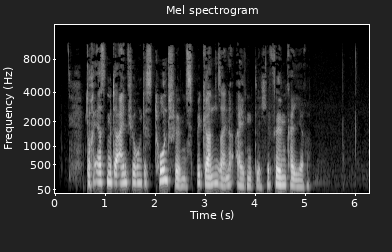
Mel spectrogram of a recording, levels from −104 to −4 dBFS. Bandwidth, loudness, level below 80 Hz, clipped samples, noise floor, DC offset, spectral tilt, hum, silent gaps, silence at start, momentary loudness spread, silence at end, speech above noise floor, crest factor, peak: 11.5 kHz; -27 LUFS; -64 dBFS; under 0.1%; -75 dBFS; under 0.1%; -6.5 dB/octave; none; none; 0.65 s; 12 LU; 1.2 s; 49 dB; 20 dB; -8 dBFS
